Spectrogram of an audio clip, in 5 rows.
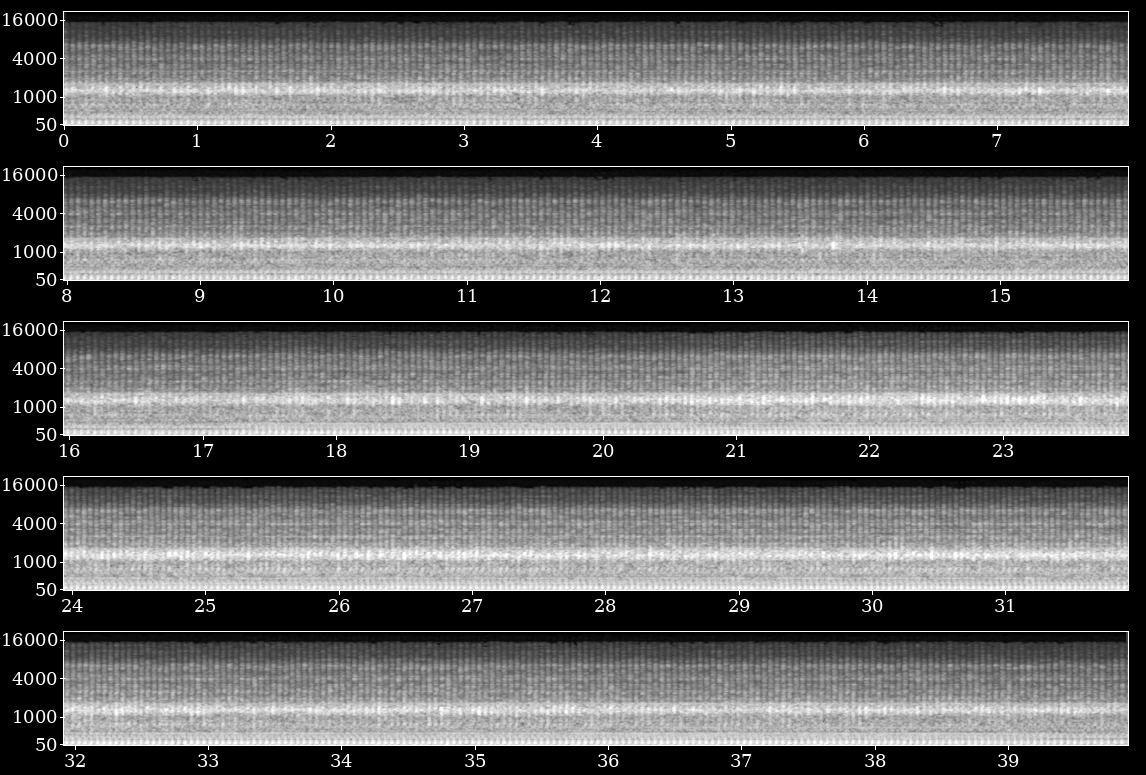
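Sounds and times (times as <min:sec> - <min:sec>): boat engine running: 0:00.0 - 0:39.9.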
